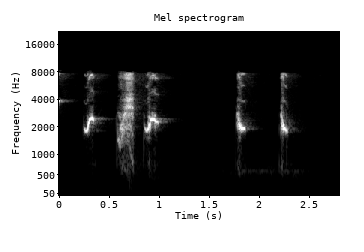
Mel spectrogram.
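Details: Greater green leafbird song with mimicked fills: a few short whistled, slurred notes and one harsher rasping note, spaced irregularly with short pauses between them.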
